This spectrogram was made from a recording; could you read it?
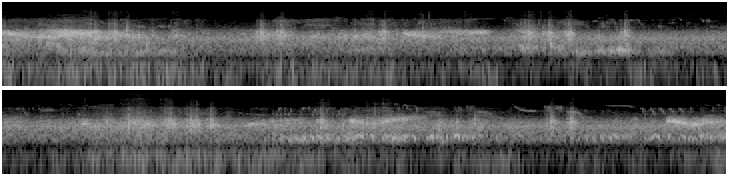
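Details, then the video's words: A rackelhahn, a capercaillie × black grouse hybrid, gives a steady run of harsh, croaking, crow-like calls, broken by louder grating bursts every second or so. "Korpimetso, Rackelhahn"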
